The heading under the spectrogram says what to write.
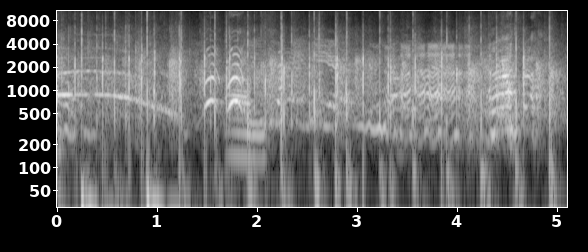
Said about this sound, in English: Guys, you can clap. Woo!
